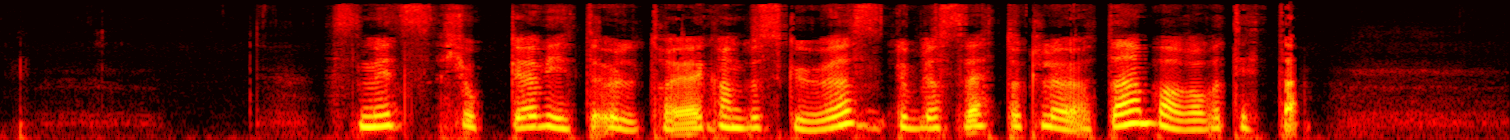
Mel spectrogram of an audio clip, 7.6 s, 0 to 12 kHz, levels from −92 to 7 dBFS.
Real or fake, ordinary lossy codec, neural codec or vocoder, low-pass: fake; AAC, 32 kbps; vocoder, 48 kHz, 128 mel bands, Vocos; 10.8 kHz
